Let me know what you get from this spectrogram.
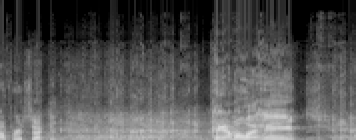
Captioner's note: audience laughs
